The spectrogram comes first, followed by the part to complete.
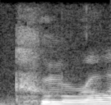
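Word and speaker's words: Kumerow: Packers preseason darling Jake Kumaro, I believe is how it's pronounced, went to IR with a severe shoulder injury.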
